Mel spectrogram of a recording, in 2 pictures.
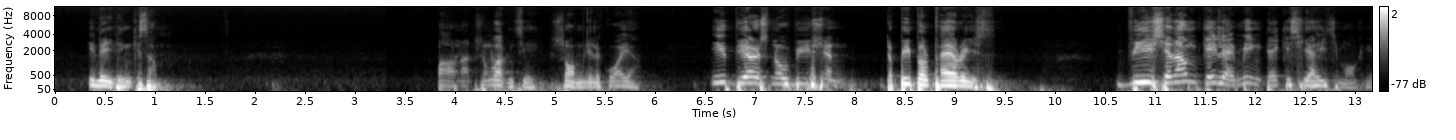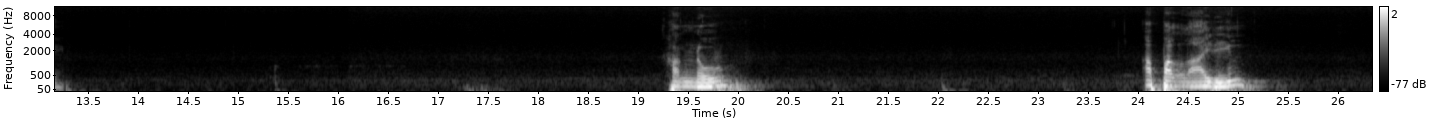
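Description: An elderly man speaks with feeling into a microphone, in bursts with long pauses.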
